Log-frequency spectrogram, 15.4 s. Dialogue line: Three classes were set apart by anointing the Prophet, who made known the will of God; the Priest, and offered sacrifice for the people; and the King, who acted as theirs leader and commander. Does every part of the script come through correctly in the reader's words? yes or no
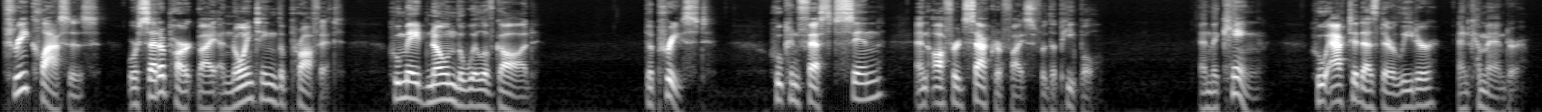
no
